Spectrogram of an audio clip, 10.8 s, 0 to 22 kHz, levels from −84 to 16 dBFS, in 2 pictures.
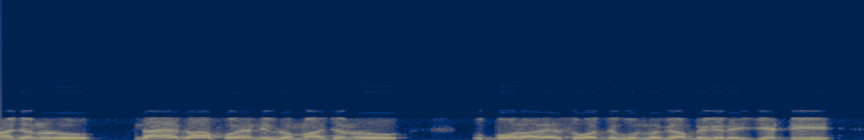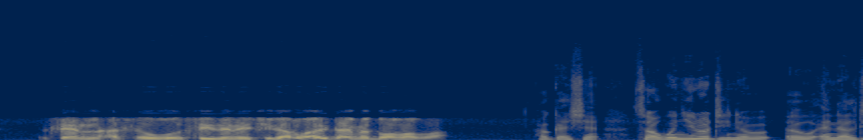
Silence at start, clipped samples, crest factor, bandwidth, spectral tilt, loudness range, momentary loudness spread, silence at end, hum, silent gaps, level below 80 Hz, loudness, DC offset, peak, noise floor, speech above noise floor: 0 s; under 0.1%; 16 dB; 9.8 kHz; -6 dB/octave; 3 LU; 14 LU; 0 s; none; none; -76 dBFS; -23 LUFS; under 0.1%; -8 dBFS; -71 dBFS; 47 dB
